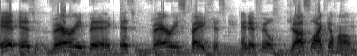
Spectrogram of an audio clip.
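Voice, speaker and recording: A man speaks at a very slow pace while faint music plays in the background. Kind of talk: sales presentation to camera. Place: office.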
